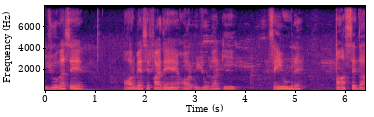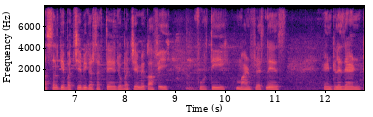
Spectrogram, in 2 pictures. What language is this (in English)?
Urdu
